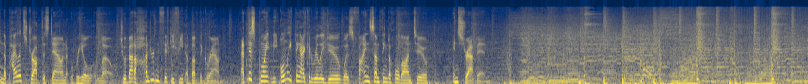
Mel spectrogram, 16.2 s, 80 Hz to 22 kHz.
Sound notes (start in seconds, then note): 9.0 energetic upbeat music; 10.1 blades whirring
